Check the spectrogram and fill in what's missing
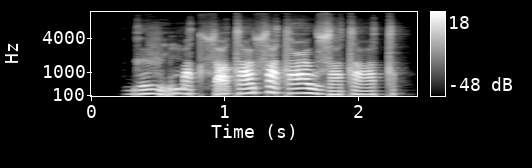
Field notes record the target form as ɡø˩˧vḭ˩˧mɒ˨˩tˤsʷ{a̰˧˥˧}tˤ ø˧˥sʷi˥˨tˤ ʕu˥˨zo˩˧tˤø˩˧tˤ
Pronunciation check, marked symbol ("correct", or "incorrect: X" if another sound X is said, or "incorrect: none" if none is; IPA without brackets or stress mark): correct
